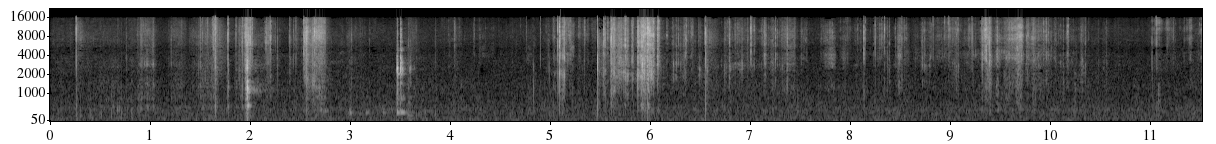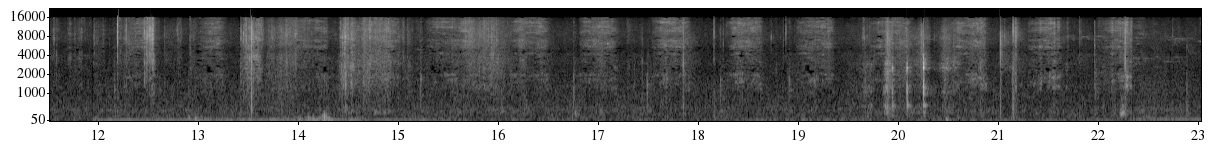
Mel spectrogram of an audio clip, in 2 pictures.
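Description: An onion being cut with a knife on a wooden chopping board and its dry, papery skin peeled and torn off by hand. It gives a run of irregular, crisp cuts, tears and crackles, loudest in the first half.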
